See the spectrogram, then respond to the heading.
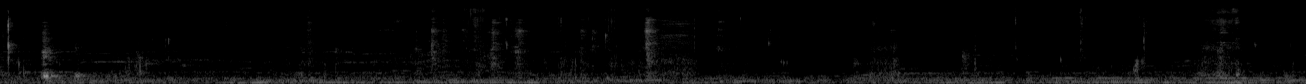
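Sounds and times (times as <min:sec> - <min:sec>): chewing and wet mouth smacks: 0:00.0 - 0:00.3, 0:09.6 - 0:13.0.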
